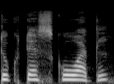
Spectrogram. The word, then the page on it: tugtesguatl: Mi'gmaq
